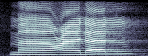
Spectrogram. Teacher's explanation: Maka terlepaslah huruf sukun yang pertama. Jadi jika wasol lamnya jangan dipanjangin, pendekin. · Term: takhallus bil hadfi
